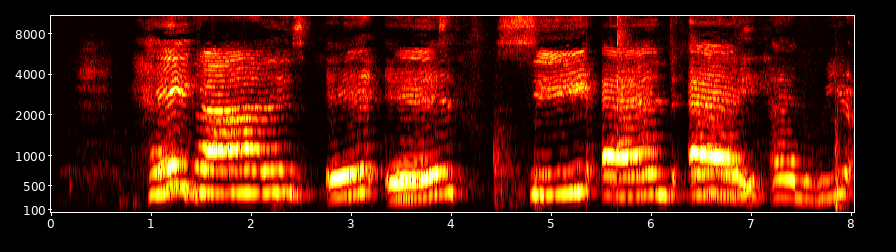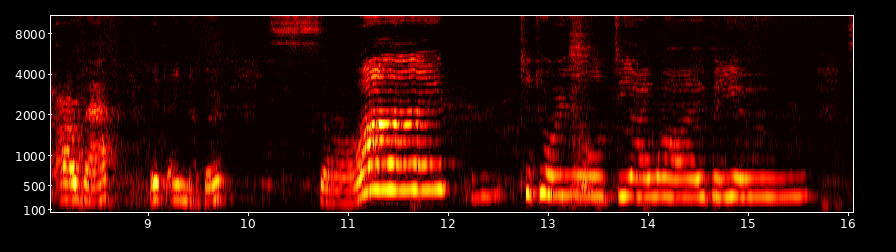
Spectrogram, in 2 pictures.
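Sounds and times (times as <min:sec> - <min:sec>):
child singing: 0:00.8 - 0:04.1, 0:04.7 - 0:08.4, 0:12.7 - 0:15.7.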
